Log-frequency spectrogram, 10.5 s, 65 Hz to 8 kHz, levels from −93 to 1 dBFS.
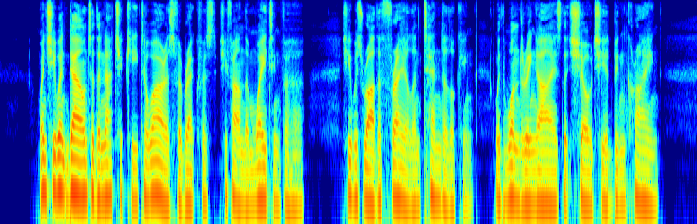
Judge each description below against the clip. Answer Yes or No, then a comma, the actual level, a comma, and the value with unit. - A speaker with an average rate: Yes, average, 190 wpm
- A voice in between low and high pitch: No, low, 105 Hz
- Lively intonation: No, average, 2.8 semitones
